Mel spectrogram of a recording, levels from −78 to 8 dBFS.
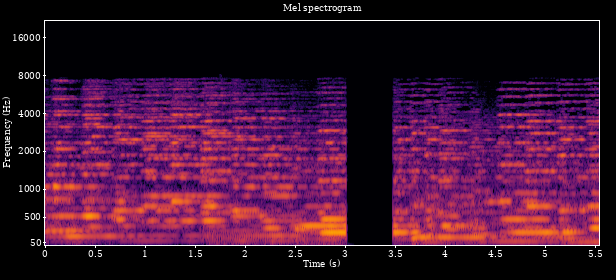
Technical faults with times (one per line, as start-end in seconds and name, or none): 3.00-3.47 playback stall
3.47-3.93 time-compressed catch-up
4.33-4.53 sound cut by the noise suppressor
